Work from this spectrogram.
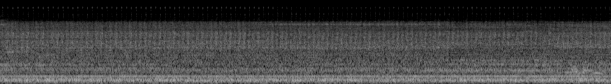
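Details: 2020 Suzuki DA63T engine idling after repair of a severe engine vibration complaint. Even, steady idle with no stumble or shudder; now running smoothly.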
